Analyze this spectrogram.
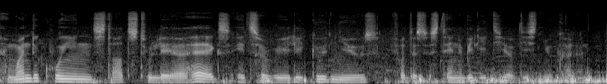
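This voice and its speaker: A man with a non-native accent speaks at a moderate pace and fairly low pitch, with hardly any pauses. His intonation is fairly even, and there is noticeable background noise. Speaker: beekeeper. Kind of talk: narrated video commentary. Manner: slightly halting.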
